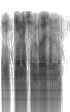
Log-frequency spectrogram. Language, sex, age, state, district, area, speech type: Kashmiri, male, 18-30, Jammu and Kashmir, Kupwara, urban, conversation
